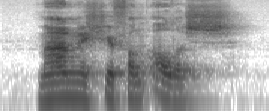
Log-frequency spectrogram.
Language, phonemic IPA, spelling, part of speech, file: Dutch, /ˌmaːnəsjəvɑnˈɑləs/, manusje-van-alles, noun, Nl-manusje-van-alles.ogg
- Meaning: 1. handyman (man who does odd tasks) 2. jack of all trades, factotum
